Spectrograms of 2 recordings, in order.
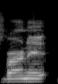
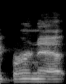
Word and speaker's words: Burnet: it right is it burnard Texas yes it's Burnet don't ever say Bernett or people around here will get after you about it I know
